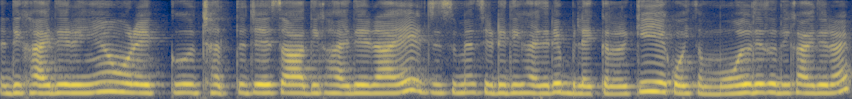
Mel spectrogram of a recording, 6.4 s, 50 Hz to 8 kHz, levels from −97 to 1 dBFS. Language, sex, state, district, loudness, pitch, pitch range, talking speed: Hindi, female, Bihar, Gopalganj, -14 LUFS, 245 Hz, 240-250 Hz, 255 wpm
